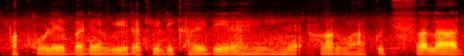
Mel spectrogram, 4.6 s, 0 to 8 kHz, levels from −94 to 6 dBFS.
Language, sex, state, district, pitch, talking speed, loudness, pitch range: Hindi, male, Uttar Pradesh, Jalaun, 110 Hz, 170 wpm, -31 LUFS, 110-115 Hz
